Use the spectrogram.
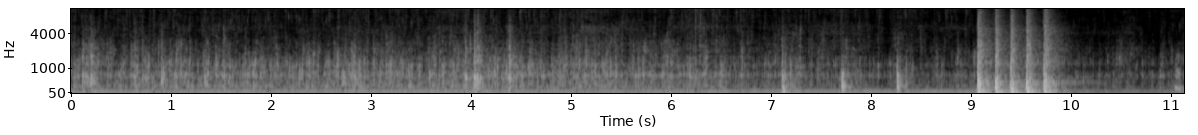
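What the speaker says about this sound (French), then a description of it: "à peu près 20 minutes mijoter" Mushroom velouté simmering in a pot on the stove, a soft steady bubbling with scattered small pops and clinks, ending in a brief burst of sharp clacking near the close.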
